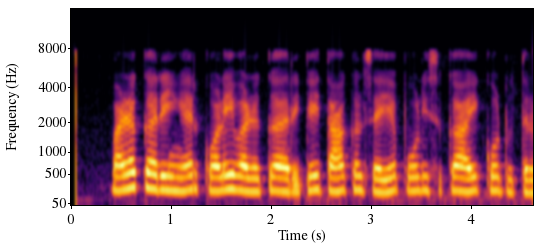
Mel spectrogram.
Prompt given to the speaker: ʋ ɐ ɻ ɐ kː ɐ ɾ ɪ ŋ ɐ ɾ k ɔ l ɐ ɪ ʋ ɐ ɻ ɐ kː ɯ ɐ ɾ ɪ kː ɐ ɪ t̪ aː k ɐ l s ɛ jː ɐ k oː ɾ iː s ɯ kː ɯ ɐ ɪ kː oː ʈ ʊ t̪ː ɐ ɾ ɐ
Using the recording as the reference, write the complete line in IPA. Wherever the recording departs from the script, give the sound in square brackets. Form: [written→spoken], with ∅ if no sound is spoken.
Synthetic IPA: ʋ ɐ ɻ ɐ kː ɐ ɾ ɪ ŋ ɐ ɾ k ɔ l ɐ ɪ ʋ ɐ ɻ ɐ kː ɯ ɐ ɾ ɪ kː ɐ ɪ t̪ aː k ɐ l s ɛ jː ɐ [k→p] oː [ɾ→l] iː s ɯ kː ɯ ɐ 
